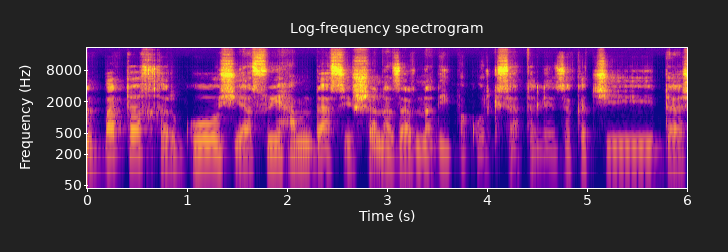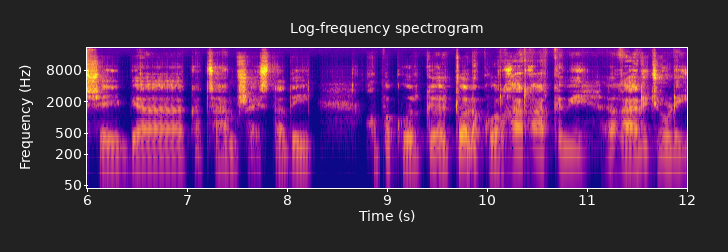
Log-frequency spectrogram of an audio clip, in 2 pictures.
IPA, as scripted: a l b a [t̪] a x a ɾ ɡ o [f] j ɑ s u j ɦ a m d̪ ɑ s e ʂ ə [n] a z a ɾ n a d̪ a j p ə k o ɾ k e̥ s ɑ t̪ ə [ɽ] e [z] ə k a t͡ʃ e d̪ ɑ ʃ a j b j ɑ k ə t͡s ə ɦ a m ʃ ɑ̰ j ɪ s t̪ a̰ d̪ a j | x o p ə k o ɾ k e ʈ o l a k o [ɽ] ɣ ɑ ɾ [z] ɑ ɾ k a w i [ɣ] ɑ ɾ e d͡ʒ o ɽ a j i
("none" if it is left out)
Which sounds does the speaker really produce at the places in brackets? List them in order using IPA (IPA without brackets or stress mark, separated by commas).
t̪, ʃ, n, l, z, ɾ, ɣ, ɣ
